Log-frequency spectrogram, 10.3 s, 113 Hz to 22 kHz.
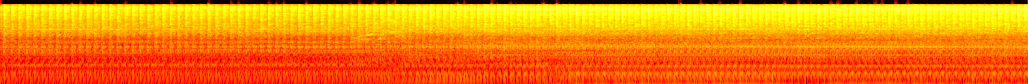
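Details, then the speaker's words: Stuart S50 model steam engine (5/8 in bore, 1¼ in stroke) at "warp speed" on compressed air from a Bambi BB50D compressor: very rapid, even chuffing under strong airy hiss, picking up slightly in pace. Normal, healthy running. "and here we go an s50 at warp speed"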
